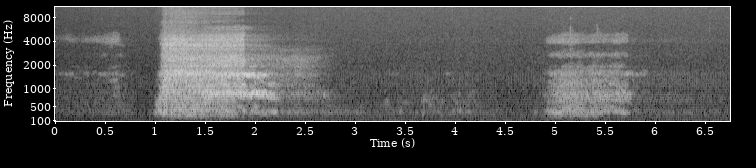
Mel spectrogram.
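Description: A woman breathes out deeply and slowly.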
